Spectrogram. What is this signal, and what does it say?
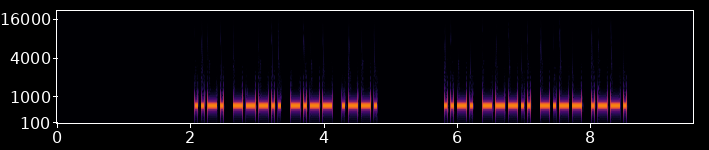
Morse code, heard as a keyed tone, about 25 wpm, 700 Hz. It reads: F8YP F8YP
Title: DXCC-100 Call Signs - 4 Characters - Repeated 2x - 25wpm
